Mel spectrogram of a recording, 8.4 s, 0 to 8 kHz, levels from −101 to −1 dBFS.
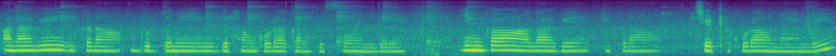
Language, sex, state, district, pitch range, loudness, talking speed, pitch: Telugu, female, Andhra Pradesh, Annamaya, 180-205 Hz, -20 LUFS, 95 wpm, 190 Hz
